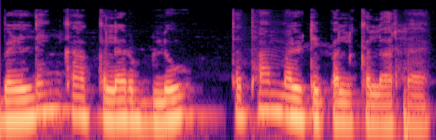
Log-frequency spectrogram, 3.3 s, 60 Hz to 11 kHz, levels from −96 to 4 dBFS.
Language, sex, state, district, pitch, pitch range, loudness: Hindi, male, Jharkhand, Ranchi, 135 Hz, 120-150 Hz, -16 LUFS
